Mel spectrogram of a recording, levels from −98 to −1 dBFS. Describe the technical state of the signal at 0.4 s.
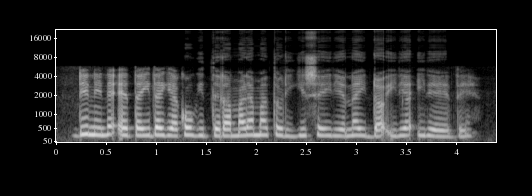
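At 0.4 s the speech signal is intact, with no audible fault at that moment.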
